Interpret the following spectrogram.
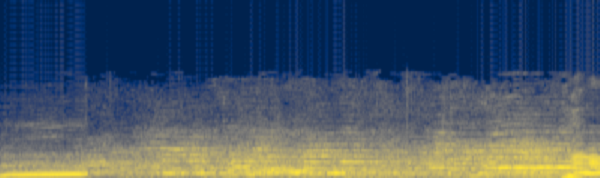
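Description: Spectators yelling and cheering a runner on, many voices overlapping. One close voice gives a rising shout at the very start.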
